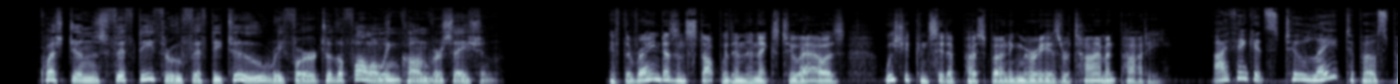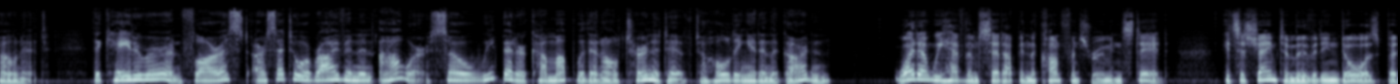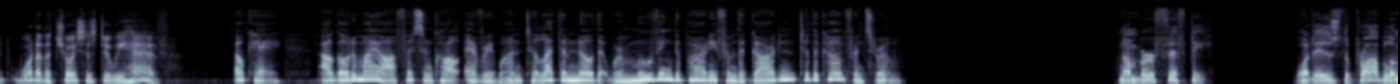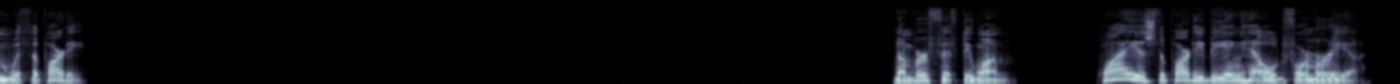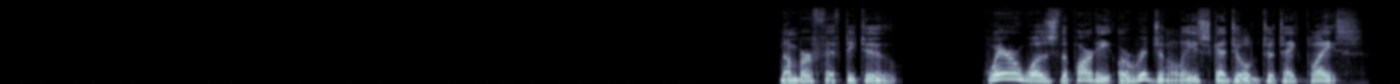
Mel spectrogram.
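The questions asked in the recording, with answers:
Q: What is the problem with the party?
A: It is raining

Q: Why is the party being held for Maria?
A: She is retiring

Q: Where was the party originally scheduled to take place?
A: In the garden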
